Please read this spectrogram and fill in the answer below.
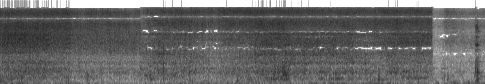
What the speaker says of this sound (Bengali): এইবার আমি একটু ঢেঁড়সটা হালকা ভেজে নেব।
